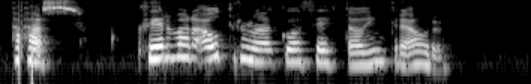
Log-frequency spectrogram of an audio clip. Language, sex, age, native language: Icelandic, female, 30-39, Icelandic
